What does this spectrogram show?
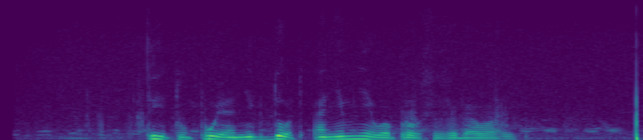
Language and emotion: Russian, angry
